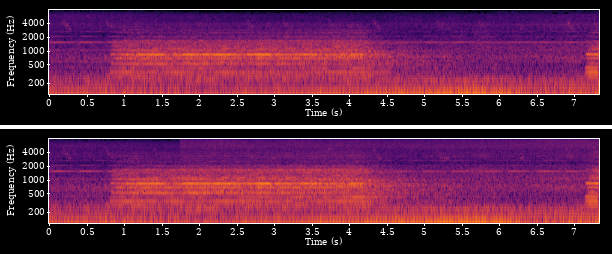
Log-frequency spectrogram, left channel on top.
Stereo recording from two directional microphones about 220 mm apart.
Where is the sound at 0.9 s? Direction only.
25° right (ahead or behind).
